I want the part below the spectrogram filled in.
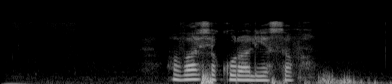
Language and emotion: Russian, neutral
